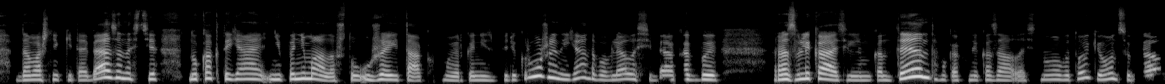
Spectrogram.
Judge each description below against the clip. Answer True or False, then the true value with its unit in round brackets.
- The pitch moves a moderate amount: True (3.6 semitones)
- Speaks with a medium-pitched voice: False (220 Hz)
